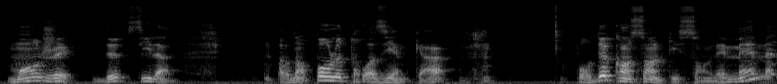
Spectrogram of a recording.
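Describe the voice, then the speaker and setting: Algerian man teaching French syllables. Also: lowish voice. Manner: mixes French with Algerian Arabic, drawn-out syllables. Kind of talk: French lesson for beginners.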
